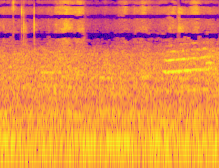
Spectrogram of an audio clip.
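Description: Steady low background hum, with a faint, short high-pitched sound near the end.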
